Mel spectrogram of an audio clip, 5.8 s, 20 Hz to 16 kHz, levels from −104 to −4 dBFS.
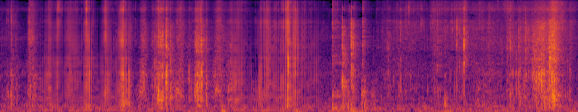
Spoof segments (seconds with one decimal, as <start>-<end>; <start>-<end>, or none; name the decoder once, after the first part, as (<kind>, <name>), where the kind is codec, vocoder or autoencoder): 0.4-1.3 (vocoder, BigVGAN v2); 2.3-3.2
